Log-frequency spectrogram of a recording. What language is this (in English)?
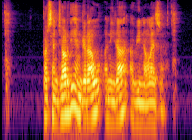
Catalan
